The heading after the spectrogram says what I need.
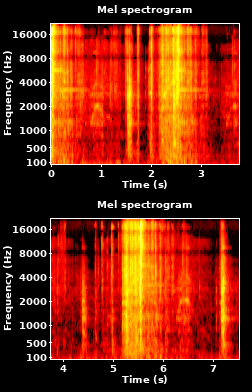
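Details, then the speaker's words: Snowblower on choke, primed three times, oil and stabilized fuel checked: several rope pulls, each with a brief chuff, but it never catches. Priming three times is deemed not enough; gunked carburetor suspected as the usual cause. No-start. "right won't start um so the the number one thing here for us is priming it three times that's never enough"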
